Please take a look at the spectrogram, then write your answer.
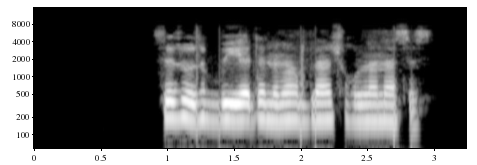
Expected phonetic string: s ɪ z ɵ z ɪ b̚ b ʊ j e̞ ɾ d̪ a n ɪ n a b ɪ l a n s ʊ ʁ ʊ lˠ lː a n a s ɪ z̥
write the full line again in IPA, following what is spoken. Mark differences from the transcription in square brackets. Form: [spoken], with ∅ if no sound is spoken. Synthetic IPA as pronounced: s ɪ z ɵ z ɪ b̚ b ʊ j e̞ ɾ d̪ a n ɪ [m] a b ɪ l a n [ʃ] ʊ ʁ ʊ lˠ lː a n a s ɪ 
